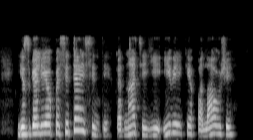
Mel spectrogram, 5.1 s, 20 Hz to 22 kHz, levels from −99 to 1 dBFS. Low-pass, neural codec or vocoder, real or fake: 7.2 kHz; none; real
